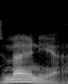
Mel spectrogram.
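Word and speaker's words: moenie: to grammar for example Mo n i which literally means must not usually becom monia although one does not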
